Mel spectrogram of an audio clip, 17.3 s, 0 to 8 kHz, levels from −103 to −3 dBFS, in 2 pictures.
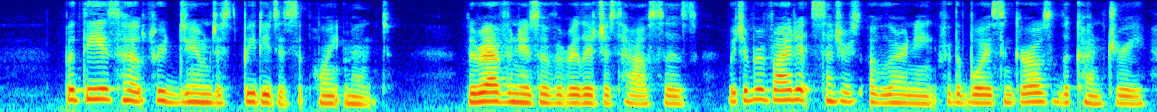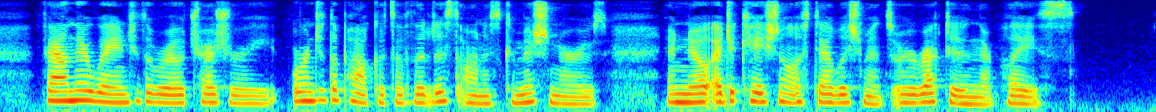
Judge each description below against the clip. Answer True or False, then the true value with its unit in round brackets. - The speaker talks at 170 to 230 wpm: True (180 wpm)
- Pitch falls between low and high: True (175 Hz)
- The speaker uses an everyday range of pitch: True (3.0 semitones)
